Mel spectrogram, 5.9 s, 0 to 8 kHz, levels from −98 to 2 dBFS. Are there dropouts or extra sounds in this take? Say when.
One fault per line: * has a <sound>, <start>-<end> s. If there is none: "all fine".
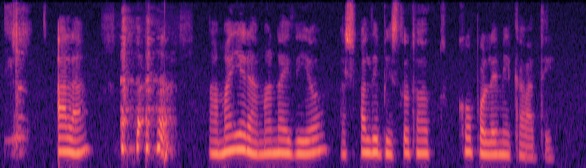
* has a cough, 1.2-1.8 s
